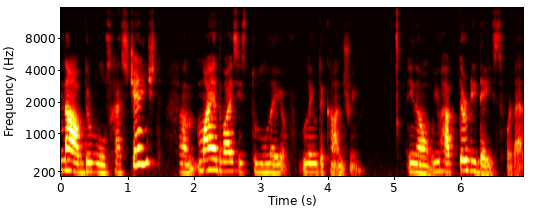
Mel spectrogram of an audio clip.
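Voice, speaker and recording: Her voice sits at a medium pitch, and this woman speaks in a Ukrainian accent. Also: fairly even intonation, moderate pace. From western Ukraine. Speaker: vlogger. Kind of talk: personal storytelling vlog. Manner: halting, self-correcting.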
